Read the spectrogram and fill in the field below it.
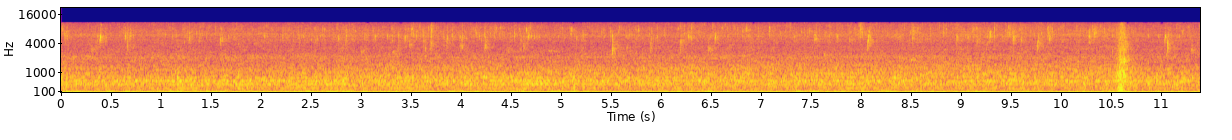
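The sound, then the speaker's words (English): A tap runs steadily with a broad hiss of warm flowing water, and faint splashes and drips hit a sink as a child's hands are rinsed at home, with a brief knock near the end. “With the warm water, we'll wash off your hands.”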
